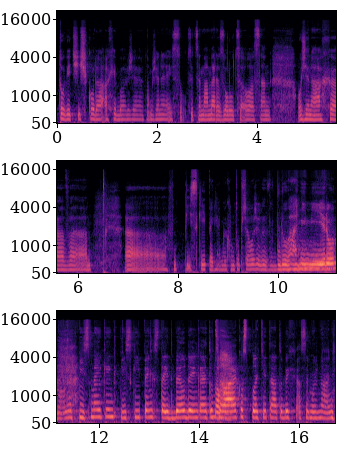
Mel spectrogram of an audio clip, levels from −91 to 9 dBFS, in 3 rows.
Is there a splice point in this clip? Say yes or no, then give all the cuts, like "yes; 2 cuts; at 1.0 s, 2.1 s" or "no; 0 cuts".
no; 0 cuts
